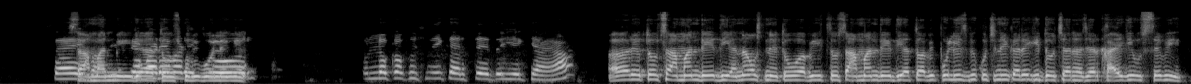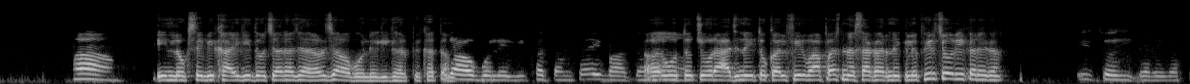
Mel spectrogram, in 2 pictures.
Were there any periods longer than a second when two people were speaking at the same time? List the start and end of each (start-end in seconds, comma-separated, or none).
0.8-2.5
